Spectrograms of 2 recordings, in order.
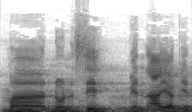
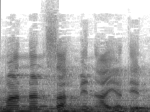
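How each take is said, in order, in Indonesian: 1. Kata kerja itu dimulai dengan 'nun' dan diakhiri dengan 'sikh'. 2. Kata kerja itu dimulai dengan 'nan' dan diakhiri dengan 'sakh'. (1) "bidomin nun wa kasri sin" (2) "bifathin nun"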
